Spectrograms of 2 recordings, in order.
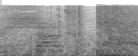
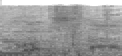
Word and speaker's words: chutzpah: One lawmaker says it is, quote, sheer shuts-off for the daily fantasy sports sites to pretend the law makes them legal. Okay. First of all, shuts-off is actually pronounced chutzpah, but the idea that daily fantasy sites are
